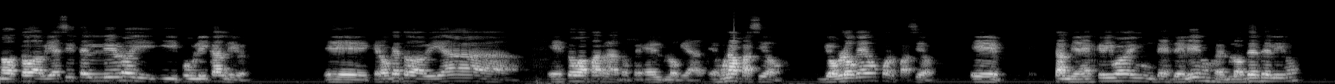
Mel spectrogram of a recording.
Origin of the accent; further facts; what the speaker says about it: Venezuela; Sobre todo aquí en Venezuela, yo soy de Venezuela.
